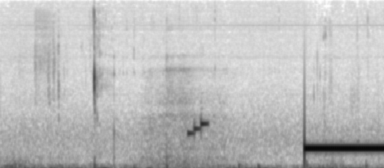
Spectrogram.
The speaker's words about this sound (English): I don't know what's going on the phones. It was pinging like a phone thing.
